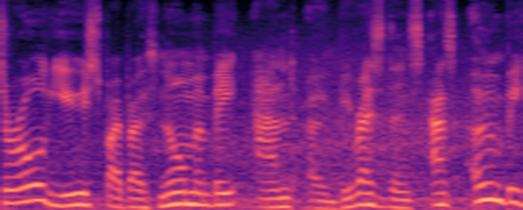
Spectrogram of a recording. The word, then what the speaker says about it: Normanby: differently given its etymology normanbee is theoretically the correct way but this is lincolnshire we're not a simple bunch locals call this normby effectively reversing the a and the m in the name it even has variations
